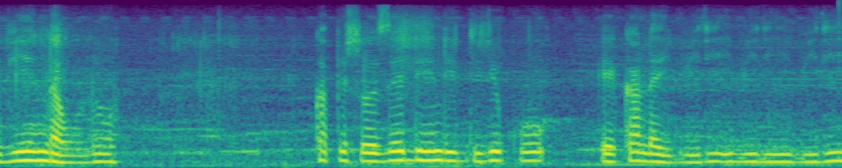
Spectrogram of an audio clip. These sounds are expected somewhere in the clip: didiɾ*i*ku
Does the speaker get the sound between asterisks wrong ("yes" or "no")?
no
